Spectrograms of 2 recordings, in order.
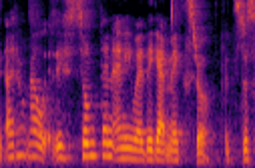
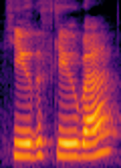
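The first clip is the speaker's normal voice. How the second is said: slow, echoey school PA announcement; intercom voice; 3 semitones higher, 6 dB louder, slower than usual. Pretend. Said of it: "Why do we sound like an intercom at school?".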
